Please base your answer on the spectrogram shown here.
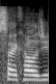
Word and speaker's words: psychology: lisp since cel's time the P has remained silent and then it says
